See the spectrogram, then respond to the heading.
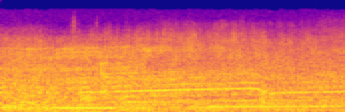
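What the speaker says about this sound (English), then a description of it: "The heli cam would be so much nicer if it didn't have the sound of the helicopter." A helicopter at a GT Americas race at Paul Ricard drones steadily and loudly throughout, a dense rotor-and-engine roar with faint rising engine whines from race cars beneath it.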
